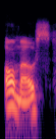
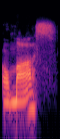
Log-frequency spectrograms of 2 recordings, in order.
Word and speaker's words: Omos: You got AJ Styles, not in his very first match, teaming up with Omos, or Omos, I believe is the proper pronunciation.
